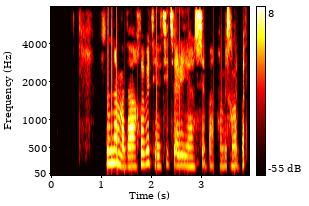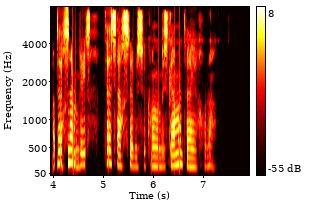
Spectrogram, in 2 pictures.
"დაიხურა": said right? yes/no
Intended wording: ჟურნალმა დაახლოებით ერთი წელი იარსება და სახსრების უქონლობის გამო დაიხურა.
yes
